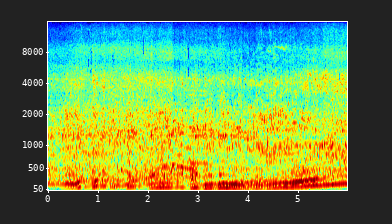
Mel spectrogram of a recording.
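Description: Off-road 4x4's engine revving hard as it climbs a muddy dirt trail, its pitch rising and falling several times under loud mechanical noise.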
